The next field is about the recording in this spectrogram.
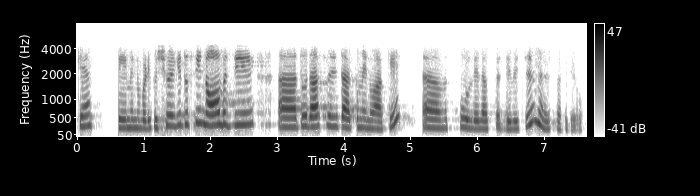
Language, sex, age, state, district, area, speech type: Punjabi, female, 45-60, Punjab, Jalandhar, urban, conversation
